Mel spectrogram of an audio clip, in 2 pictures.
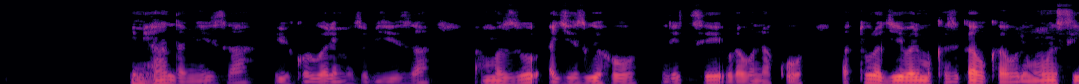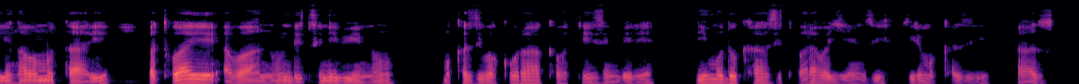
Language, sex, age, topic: Kinyarwanda, male, 18-24, government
